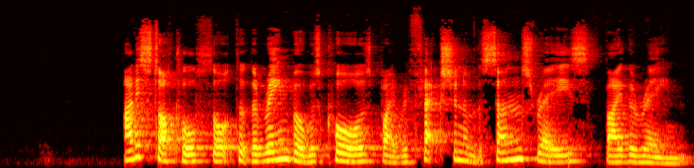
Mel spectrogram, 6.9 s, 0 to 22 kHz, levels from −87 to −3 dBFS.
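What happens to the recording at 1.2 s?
Likely MP3 compression throughout, fitting a 64 kbps encode: weak frequency lines flicker on and off, so the speech sounds watery and swirly, with nothing above 19.5 kHz.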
